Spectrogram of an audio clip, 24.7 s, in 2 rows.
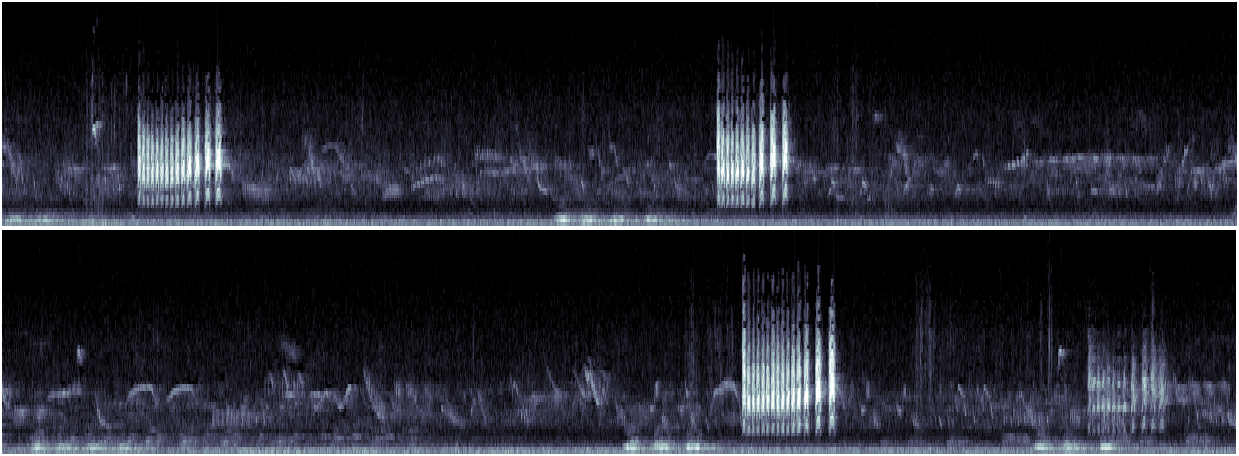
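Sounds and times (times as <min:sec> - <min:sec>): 
bird giving a short high buzzy trill: 0:00.0 - 0:02.3, 0:05.6 - 0:07.9, 0:12.4 - 0:16.8, 0:18.6 - 0:20.8, 0:21.5 - 0:24.6.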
